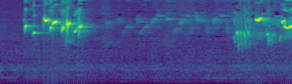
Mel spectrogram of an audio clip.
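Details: Canary singing, recorded for training other canaries: two short bursts of bright, high twittering notes, separated by a quiet pause of over a second.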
